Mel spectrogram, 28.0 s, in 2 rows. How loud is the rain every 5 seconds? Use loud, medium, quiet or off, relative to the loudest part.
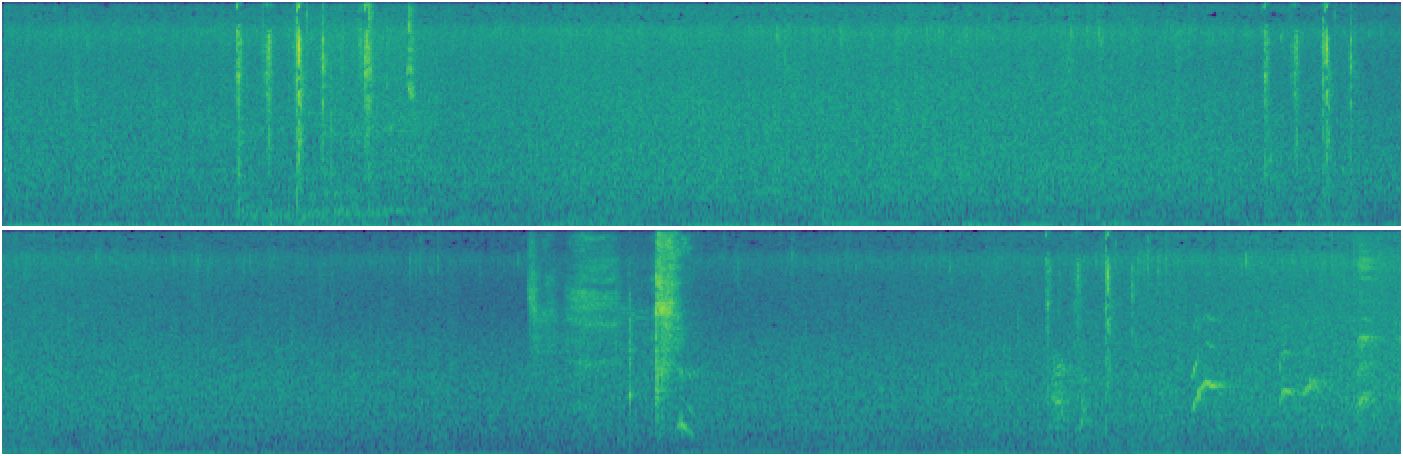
loud, loud, loud, medium, medium, loud.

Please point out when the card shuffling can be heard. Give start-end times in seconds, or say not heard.
2.3-3.9, 12.6-13.6, 24.4-25.5.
